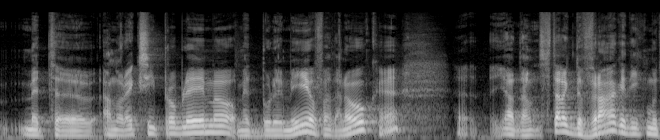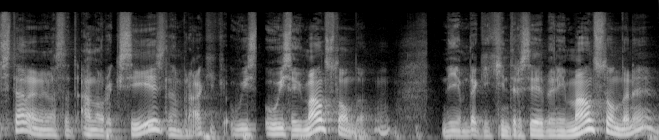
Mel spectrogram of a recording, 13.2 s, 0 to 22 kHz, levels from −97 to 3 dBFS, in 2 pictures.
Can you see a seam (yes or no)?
yes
